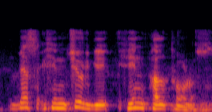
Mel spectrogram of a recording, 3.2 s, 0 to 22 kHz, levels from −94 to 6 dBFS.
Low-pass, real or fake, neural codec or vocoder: 7.2 kHz; fake; codec, 16 kHz, 2 kbps, FunCodec, trained on Chinese and English, 25 frames a second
